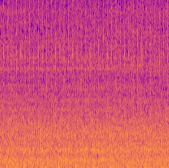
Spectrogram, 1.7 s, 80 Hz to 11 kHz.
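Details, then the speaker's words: Mini Cooper idle with regular lumpy stumble, a dropped beat several times a second; DME live data shows misfire jumped to cylinder 3 after earlier pending codes on cylinders 2 and 4; injector replacement planned. Cylinder misfire from faulty injector. "So when you go to the DME and go to live data and go to misfiring, now the misfiring has jumped to cylinder 3 and it is still there."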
